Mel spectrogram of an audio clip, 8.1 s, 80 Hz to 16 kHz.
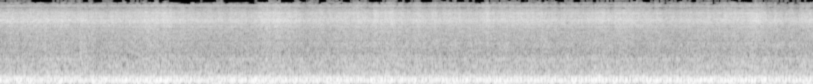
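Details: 5-year-old Electrolux EIED55H dryer makes a loud buzzing noise and vibration every 45 to 60 seconds: a steady hum with a coarse buzzing rattle over the drum rumble. Caused by the blower assembly (134690800); replacing it fixed it, and the motor bracket was also replaced.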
